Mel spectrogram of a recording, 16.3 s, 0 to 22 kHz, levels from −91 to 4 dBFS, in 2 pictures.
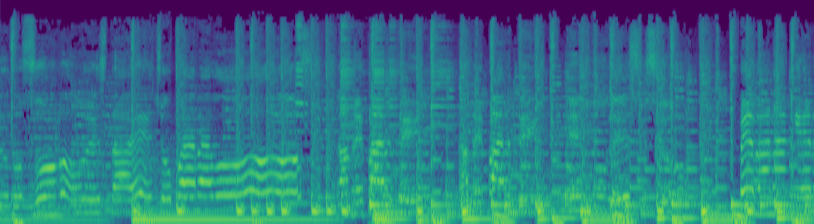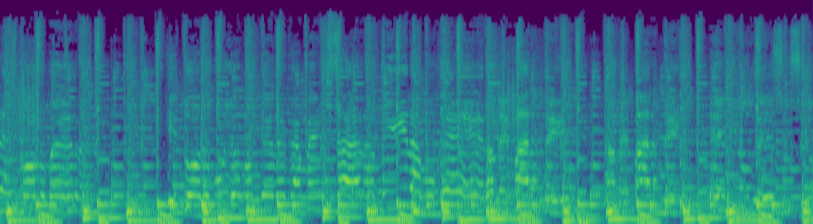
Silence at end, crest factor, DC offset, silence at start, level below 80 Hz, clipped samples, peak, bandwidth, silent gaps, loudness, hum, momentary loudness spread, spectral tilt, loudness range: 0 s; 16 dB; under 0.1%; 0 s; -28 dBFS; under 0.1%; -2 dBFS; 17 kHz; none; -19 LUFS; none; 3 LU; -5.5 dB/octave; 1 LU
